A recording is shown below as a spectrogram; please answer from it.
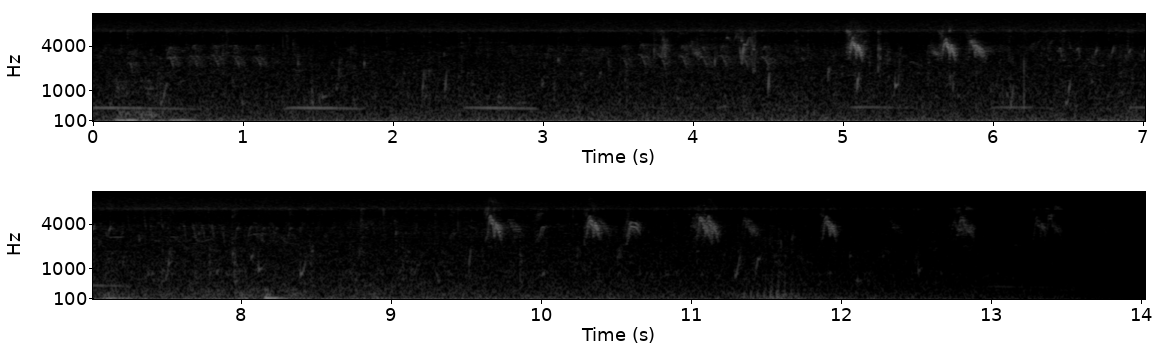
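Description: Wild songbirds chirping and calling at a backyard feeder, in quick runs of short high chirps about five and again ten to thirteen seconds in, with a repeated short low whistled note and a steady low background rumble; the sound fades out at the end.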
